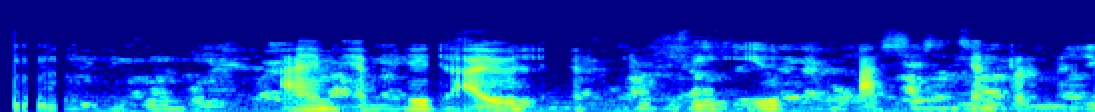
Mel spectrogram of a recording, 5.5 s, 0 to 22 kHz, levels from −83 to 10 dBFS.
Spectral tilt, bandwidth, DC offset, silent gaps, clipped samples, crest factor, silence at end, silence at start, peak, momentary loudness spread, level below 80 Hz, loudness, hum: -4.5 dB/octave; 7.4 kHz; under 0.1%; none; under 0.1%; 24 dB; 0 s; 0.05 s; -10 dBFS; 16 LU; -56 dBFS; -32 LUFS; none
